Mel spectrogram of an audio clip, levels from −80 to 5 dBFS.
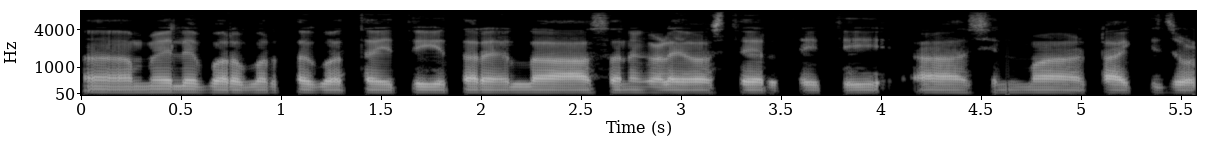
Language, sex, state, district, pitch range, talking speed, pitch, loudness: Kannada, male, Karnataka, Bijapur, 95-100 Hz, 170 wpm, 95 Hz, -26 LUFS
